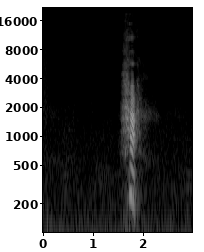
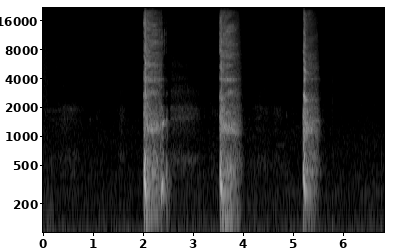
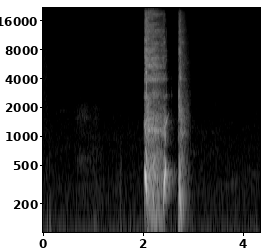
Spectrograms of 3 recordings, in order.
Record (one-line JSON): {"exhalation_length": "3.0 s", "exhalation_amplitude": 3268, "exhalation_signal_mean_std_ratio": 0.22, "three_cough_length": "6.8 s", "three_cough_amplitude": 5360, "three_cough_signal_mean_std_ratio": 0.27, "cough_length": "4.4 s", "cough_amplitude": 6912, "cough_signal_mean_std_ratio": 0.24, "survey_phase": "beta (2021-08-13 to 2022-03-07)", "age": "18-44", "gender": "Female", "wearing_mask": "Yes", "symptom_cough_any": true, "symptom_new_continuous_cough": true, "symptom_runny_or_blocked_nose": true, "symptom_shortness_of_breath": true, "symptom_sore_throat": true, "symptom_abdominal_pain": true, "symptom_fatigue": true, "symptom_fever_high_temperature": true, "symptom_headache": true, "symptom_change_to_sense_of_smell_or_taste": true, "symptom_onset": "3 days", "smoker_status": "Current smoker (1 to 10 cigarettes per day)", "respiratory_condition_asthma": false, "respiratory_condition_other": false, "recruitment_source": "Test and Trace", "submission_delay": "2 days", "covid_test_result": "Positive", "covid_test_method": "RT-qPCR", "covid_ct_value": 15.5, "covid_ct_gene": "ORF1ab gene", "covid_ct_mean": 16.0, "covid_viral_load": "5700000 copies/ml", "covid_viral_load_category": "High viral load (>1M copies/ml)"}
